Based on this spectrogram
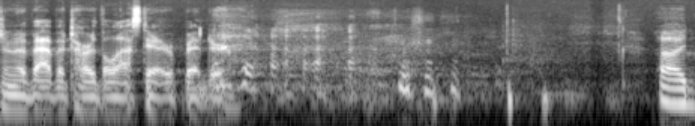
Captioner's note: laughter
